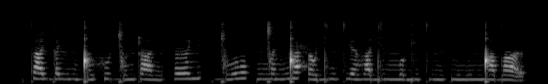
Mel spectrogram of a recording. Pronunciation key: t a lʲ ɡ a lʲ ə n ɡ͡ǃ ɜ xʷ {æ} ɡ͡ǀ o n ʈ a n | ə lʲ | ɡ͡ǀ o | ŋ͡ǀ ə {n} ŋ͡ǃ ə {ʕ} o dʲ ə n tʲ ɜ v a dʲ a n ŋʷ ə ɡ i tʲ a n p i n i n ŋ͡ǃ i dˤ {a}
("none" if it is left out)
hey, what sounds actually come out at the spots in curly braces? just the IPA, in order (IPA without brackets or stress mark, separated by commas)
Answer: ə, n, ħ, ə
